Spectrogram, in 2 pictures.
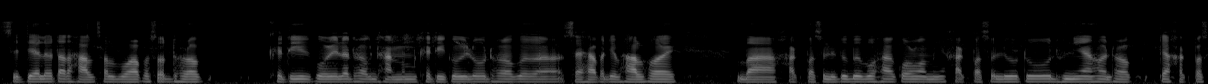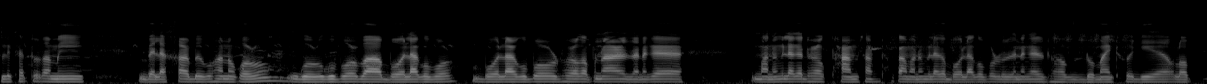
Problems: background sounds at intervals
